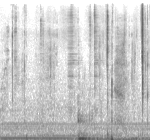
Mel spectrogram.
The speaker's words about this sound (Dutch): Ik neem nog even een slokje water, want veel bizarder dan deze wordt hij niet.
